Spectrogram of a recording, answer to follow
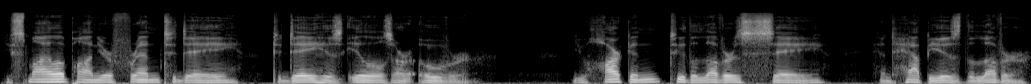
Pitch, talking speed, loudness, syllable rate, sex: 95 Hz, 140 wpm, -18 LUFS, 3.8 syllables/s, male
